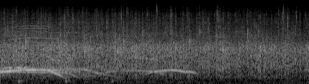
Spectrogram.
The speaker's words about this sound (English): If you know the feeling, give him a hand clap and a shout of praise.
